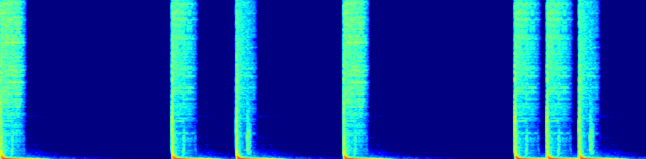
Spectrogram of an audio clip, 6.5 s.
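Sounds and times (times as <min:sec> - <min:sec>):
bass drum loop at 140 BPM: 0:00.0 - 0:00.5, 0:01.7 - 0:02.8, 0:03.4 - 0:03.9, 0:05.2 - 0:06.3.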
